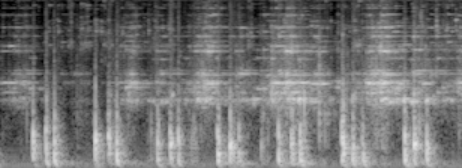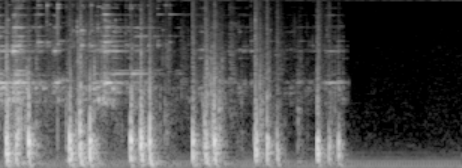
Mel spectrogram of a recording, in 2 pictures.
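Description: A horse galloping, a fast run of hoofbeats with a higher-pitched sound over them, cutting off suddenly about five seconds in.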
